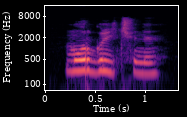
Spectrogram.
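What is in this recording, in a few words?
"мургыльтчыны", Komi, female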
